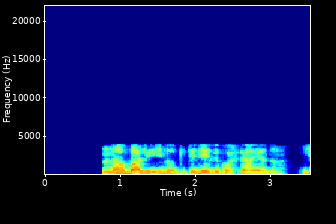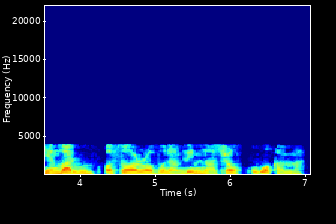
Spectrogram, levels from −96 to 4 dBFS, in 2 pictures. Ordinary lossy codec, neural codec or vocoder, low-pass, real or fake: AAC, 16 kbps; vocoder, 24 kHz, 100 mel bands, Vocos; 7.2 kHz; fake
